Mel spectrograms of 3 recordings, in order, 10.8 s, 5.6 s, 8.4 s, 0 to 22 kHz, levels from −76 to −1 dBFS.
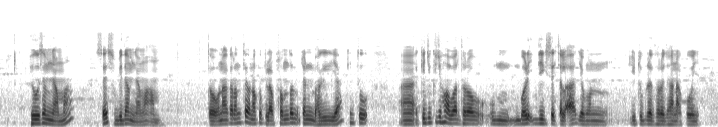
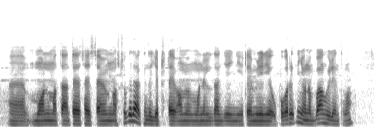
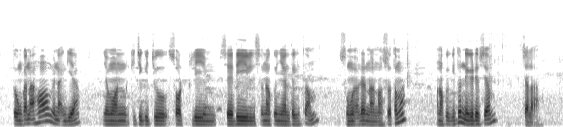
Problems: none marked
